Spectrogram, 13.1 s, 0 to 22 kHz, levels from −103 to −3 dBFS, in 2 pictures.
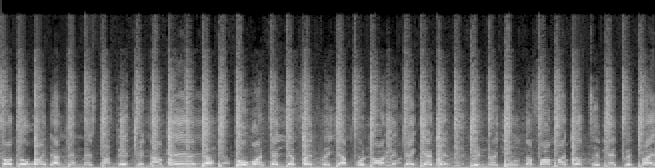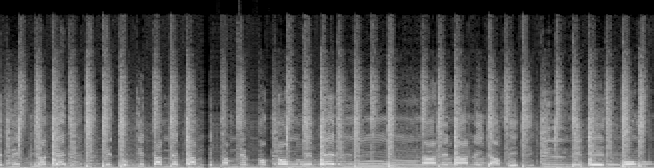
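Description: From 8.55 to 9.25 s the audio shows repeated packet loss, giving a robotic sound. Five gaps fall within this 0.69 s stretch, the longest about 61 ms. Each hole is patched by extending the last received sound. About 215 ms, roughly 31% of the span, is concealed this way, so the passage turns choppy, with pieces missing and repeated fragments in their place.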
